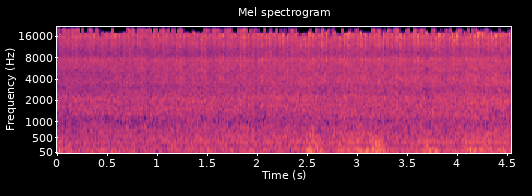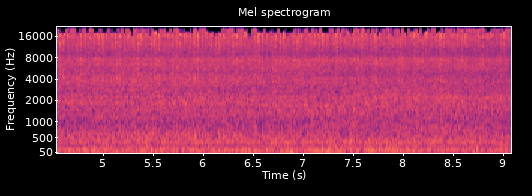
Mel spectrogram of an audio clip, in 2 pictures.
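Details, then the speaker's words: 2011 Ford Crown Victoria LX V8, 105,000 miles, hood open with mic close to the engine: even, smooth low hum with no misses, ticks or knocks. No codes, no ignition or fuel issues since 42,000 miles. Normal idle. "ever since I've owned her she's always had uh ignition on all eight cylinders I haven't had any ignition issues or any fuel issues or anything like that since I've owned it"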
